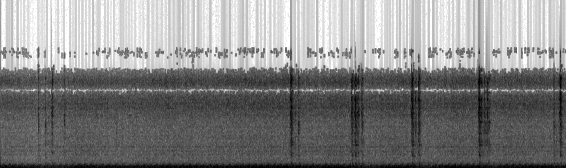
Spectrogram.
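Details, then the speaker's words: Ford SVT Cobra with independent rear suspension, car running, heard from underneath: steady idle rumble with sharp irregular clicks every second or so; a loose bracket moves and contacts the rear differential, the source of the clunk. "But anyway, so on Justin's car, Justin SVT's car, he still had the bracket, but as you could see, it would move and actually kind of contact the differential. So that's what we were hearing."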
